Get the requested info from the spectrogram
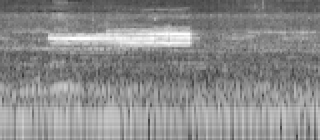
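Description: A high-pitched vehicle horn honks once for about a second, cutting off suddenly, over a steady low rumble of street traffic.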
